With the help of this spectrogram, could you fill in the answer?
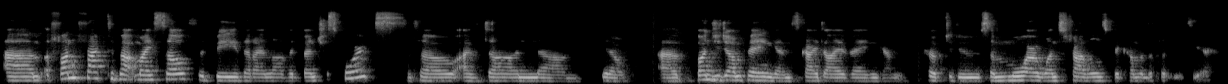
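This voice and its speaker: Lowish-voiced woman from Qatar. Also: moderate pace, fairly bright tone, low-quality recording. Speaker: panelist. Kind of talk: informal self-introduction on a panel.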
